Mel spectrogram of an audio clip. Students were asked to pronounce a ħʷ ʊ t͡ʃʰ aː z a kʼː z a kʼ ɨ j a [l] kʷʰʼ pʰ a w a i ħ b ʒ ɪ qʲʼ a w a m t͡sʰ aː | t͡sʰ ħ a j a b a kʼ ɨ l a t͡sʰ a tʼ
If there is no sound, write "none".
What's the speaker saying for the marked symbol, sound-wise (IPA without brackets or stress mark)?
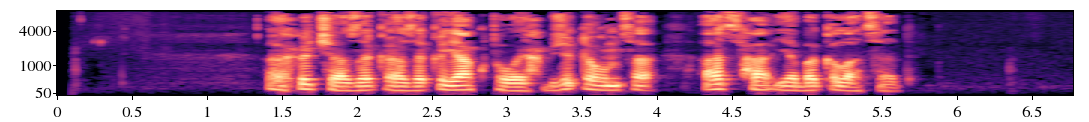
none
